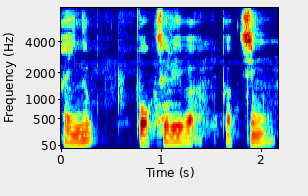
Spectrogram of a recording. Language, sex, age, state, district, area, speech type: Manipuri, male, 30-45, Manipur, Kakching, rural, spontaneous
